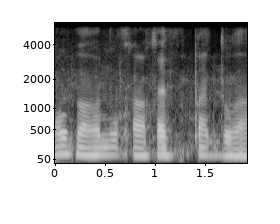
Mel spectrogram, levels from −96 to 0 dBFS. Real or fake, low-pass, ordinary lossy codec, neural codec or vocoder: fake; 5.4 kHz; none; codec, 16 kHz, 4 kbps, X-Codec, HuBERT features, trained on balanced general audio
